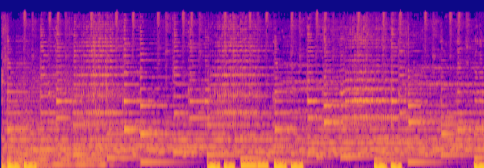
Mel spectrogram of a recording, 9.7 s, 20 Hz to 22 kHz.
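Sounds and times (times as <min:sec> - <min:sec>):
Chinese guitar playing: 0:00.1 - 0:08.8.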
